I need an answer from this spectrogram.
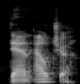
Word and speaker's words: Danusia: I was like, how do you Danusia? But I learned how to spell it. It's just Dan, Dan, and then say ouch, O-U-C-H, and then Dan Oucha.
